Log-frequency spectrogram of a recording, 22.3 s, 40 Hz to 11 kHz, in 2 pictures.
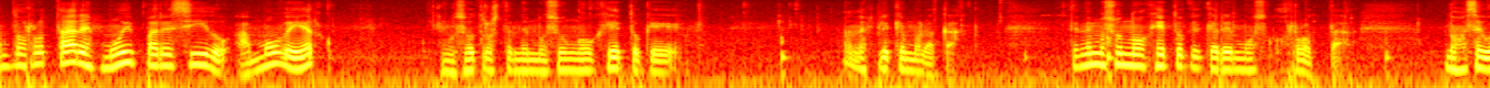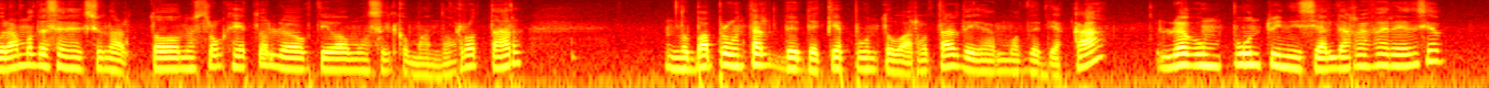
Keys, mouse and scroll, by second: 0.6 click, 1.1 click, 2.4 click, 3.4 p, 3.7 click, 4.4 click, 5.2 space, 5.3 scroll down 1, 5.6 click, 6.6 scroll up 1, 7.1 middle click, 8.0 click, 9.5 middle click, 9.8 scroll up 2, 10.6 scroll up 2, 11.1 click, 11.5 click, 14.6 click, 19.0 click.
